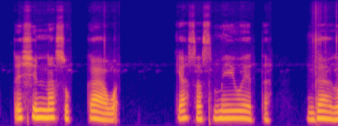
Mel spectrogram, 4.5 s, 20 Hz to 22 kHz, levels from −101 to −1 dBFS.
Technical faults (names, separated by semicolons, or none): none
